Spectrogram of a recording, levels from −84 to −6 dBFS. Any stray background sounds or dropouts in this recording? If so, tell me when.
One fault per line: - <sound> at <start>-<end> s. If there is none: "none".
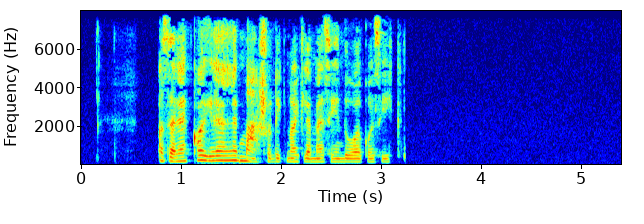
none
